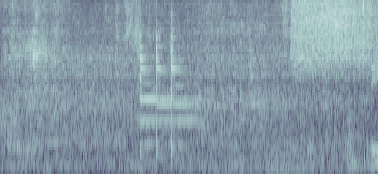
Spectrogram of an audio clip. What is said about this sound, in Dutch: is nu echt lekker hard aan het bakken. zie je een beetje opkrullen.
